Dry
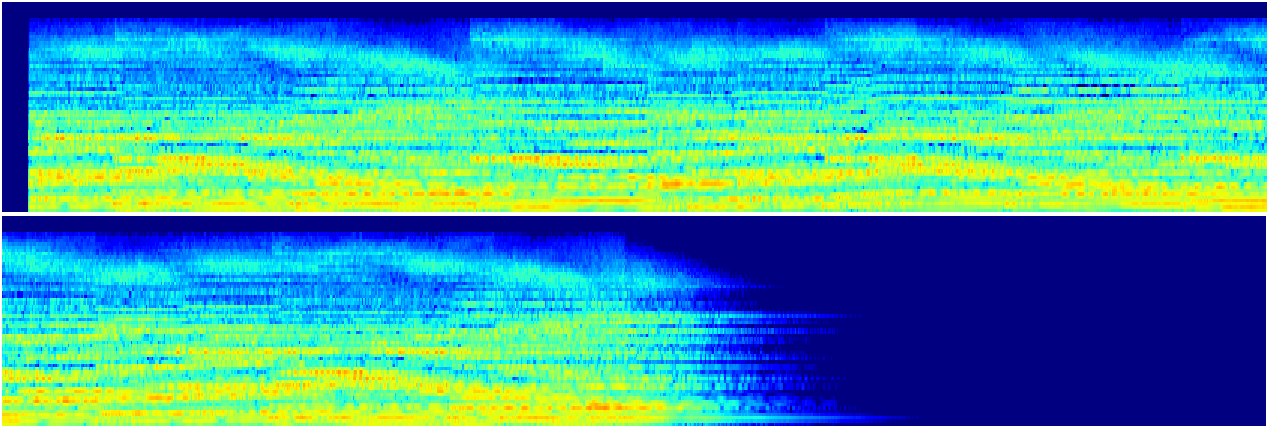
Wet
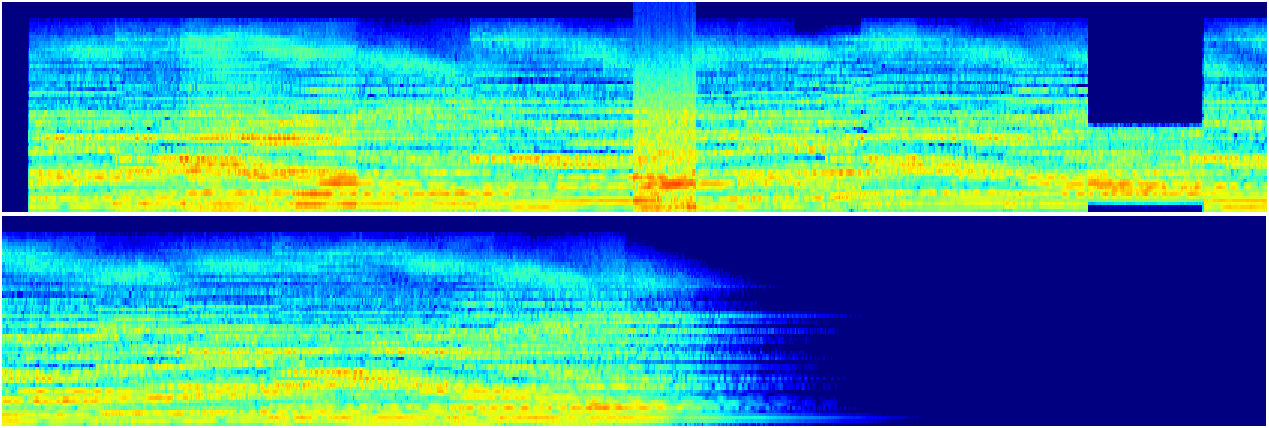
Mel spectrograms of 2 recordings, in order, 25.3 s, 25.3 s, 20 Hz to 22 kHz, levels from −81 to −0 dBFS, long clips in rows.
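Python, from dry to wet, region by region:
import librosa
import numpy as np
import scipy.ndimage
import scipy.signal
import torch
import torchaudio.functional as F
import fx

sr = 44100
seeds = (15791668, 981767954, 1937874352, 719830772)

y = fx.chain(x, sr, fx.room_flutter(wall_m=7.9, rt60_s=0.85),
    fx.env_flatten(amount_pct=70), at=(1.79, 3.55))
y = fx.chain(y, sr, fx.lowpass(hz=1300.0, slope=6),
    fx.leveller(passes=5), at=(6.32, 6.95))
y = fx.chain(y, sr, fx.lowpass(hz=10000.0, slope=24),
    fx.peak_eq(hz=540.0, db=10.0, octaves=0.33),
    fx.comb(ms=2.3, depth=0.87), at=(7.93, 8.6))
y = fx.chain(y, sr, fx.sample_sort(block=16),
    fx.brickwall_bandpass(low_hz=290.0, high_hz=1900.0),
    fx.peak_eq(hz=630.0, db=10.5, octaves=0.72), at=(10.86, 12.02))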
